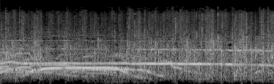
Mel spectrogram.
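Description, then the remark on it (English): A comedy show audience, hosted by Cameron Esposito, applauds the comics loudly and steadily, a dense wash of clapping with whoops, whistles and shouted cheers rising above it throughout. “Let's hear for those comics.”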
